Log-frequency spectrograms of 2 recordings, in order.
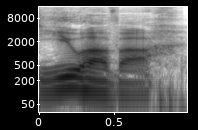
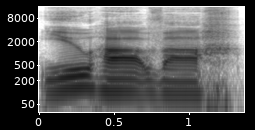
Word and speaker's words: Yhwach: how do you pronounce yuav there I just did it for you it's super simple yuav but Mac in the official English dub they call him UAB Baha and yeah you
